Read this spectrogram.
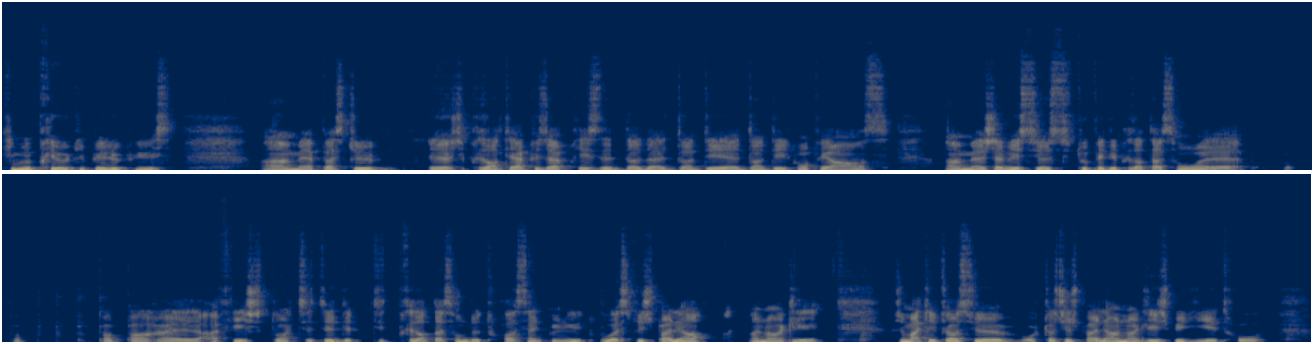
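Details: Adult man who has stuttered since childhood and has received speech therapy interventions; stuttering.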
